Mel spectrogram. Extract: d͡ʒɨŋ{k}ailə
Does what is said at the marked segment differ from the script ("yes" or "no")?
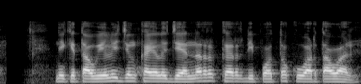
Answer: no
